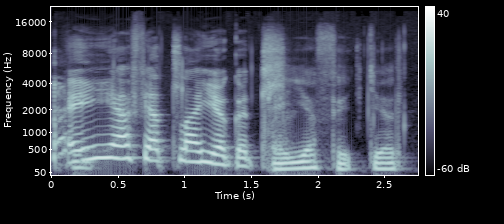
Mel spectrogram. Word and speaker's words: Eyjafjallajökull: Eyjafjallajökull. Yogurt? Eyjafjallajökull. It's a double L.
